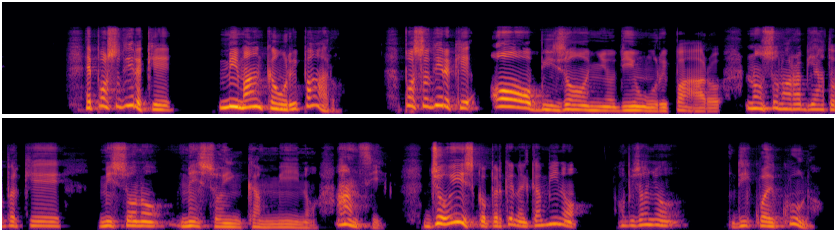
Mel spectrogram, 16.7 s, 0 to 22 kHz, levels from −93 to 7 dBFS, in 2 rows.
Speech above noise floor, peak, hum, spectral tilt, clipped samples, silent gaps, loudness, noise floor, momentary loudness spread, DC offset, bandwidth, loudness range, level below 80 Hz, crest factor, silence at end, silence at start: over 70 dB; -2 dBFS; none; -5.5 dB/octave; under 0.1%; none; -21 LUFS; under -90 dBFS; 14 LU; under 0.1%; 9.2 kHz; 6 LU; -62 dBFS; 20 dB; 0.2 s; 0.7 s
